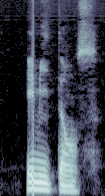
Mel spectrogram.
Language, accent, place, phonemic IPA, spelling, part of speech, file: French, France, Lyon, /e.mi.tɑ̃s/, émittance, noun, LL-Q150 (fra)-émittance.wav
- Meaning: emittance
